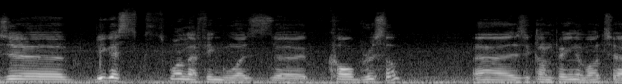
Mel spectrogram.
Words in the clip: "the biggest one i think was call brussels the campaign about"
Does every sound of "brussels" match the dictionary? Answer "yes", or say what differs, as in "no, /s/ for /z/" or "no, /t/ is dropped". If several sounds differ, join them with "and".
no, /l/ is dropped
